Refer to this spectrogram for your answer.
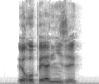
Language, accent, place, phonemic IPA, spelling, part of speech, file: French, France, Lyon, /ø.ʁɔ.pe.a.ni.ze/, européaniser, verb, LL-Q150 (fra)-européaniser.wav
- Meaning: to Europeanize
